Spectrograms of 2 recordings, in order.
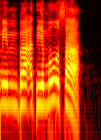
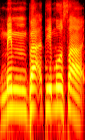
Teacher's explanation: Iya, iqlab. Yaitu membalik nun menjadi mim.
